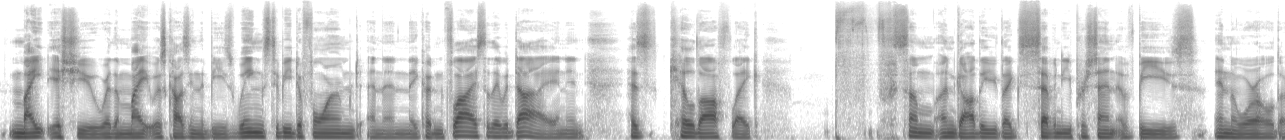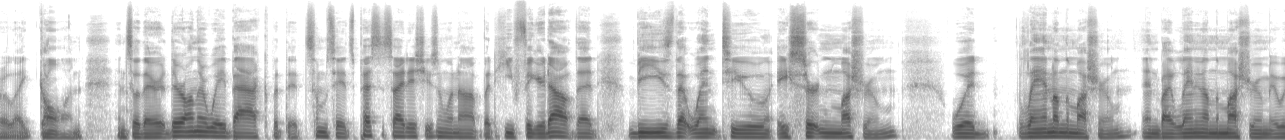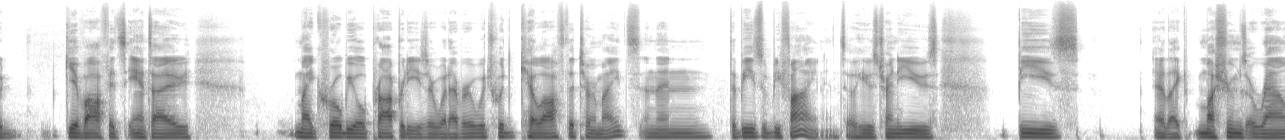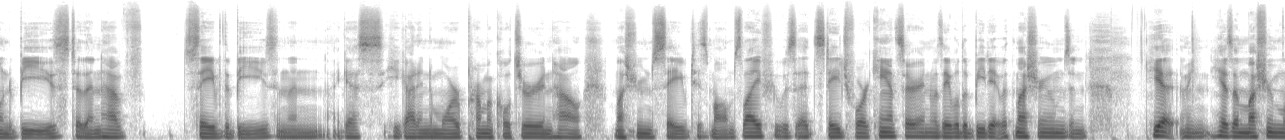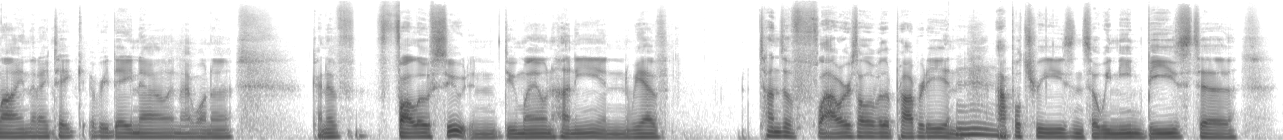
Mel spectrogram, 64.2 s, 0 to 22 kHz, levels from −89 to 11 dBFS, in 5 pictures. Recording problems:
none

